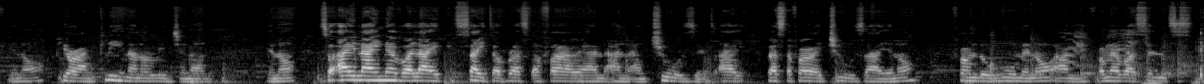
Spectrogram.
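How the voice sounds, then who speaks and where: A woman's voice: sits low, poor audio. Earnest Trinidadian woman musician. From Trinidad and Tobago. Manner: earnest, flowing speech with frequent "you know". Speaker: guest musician. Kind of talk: interview answers.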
